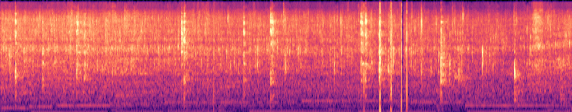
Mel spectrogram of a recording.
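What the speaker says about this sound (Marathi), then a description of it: "आता हा छान फ्राय करून घ्यायचा आहे याच्यामध्ये आपल्याला" Onion-tomato masala sizzles and spits steadily in hot oil for Nagpur-style tarri poha. Spoon scrapes and clatters over the continuous close frying, with a few sharp knocks near the end and no voices.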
